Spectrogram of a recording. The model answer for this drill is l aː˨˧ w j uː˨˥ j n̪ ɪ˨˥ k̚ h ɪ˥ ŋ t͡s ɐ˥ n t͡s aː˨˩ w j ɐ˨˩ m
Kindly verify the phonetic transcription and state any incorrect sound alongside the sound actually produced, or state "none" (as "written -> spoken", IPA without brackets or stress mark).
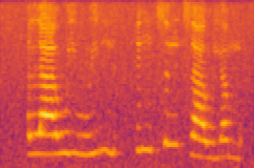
none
